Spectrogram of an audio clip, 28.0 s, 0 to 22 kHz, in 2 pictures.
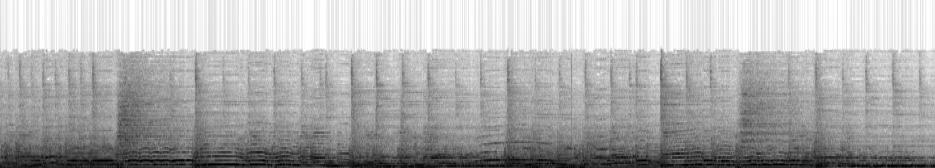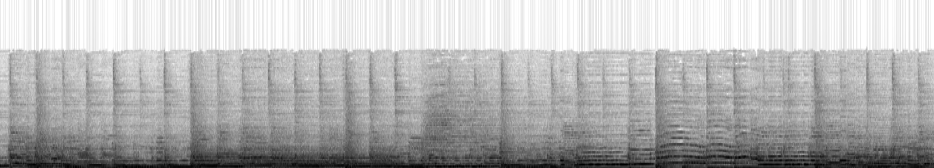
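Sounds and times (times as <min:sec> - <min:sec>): bass: 0:00.0 - 0:28.0
drums: 0:00.0 - 0:28.0
lead guitar bending notes: 0:00.0 - 0:28.0.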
